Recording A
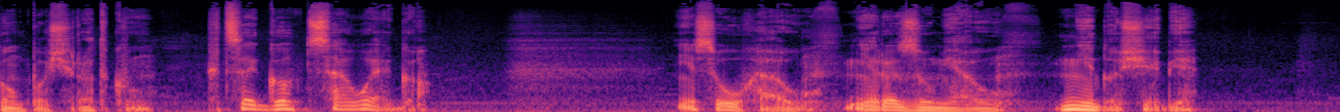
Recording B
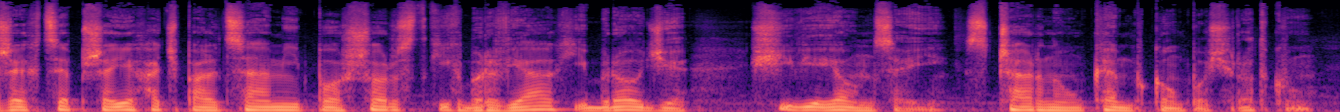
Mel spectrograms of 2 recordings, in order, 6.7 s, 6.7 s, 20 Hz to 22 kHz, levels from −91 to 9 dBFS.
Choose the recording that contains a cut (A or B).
A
